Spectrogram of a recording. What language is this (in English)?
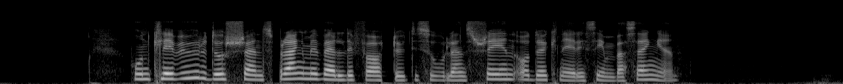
Swedish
